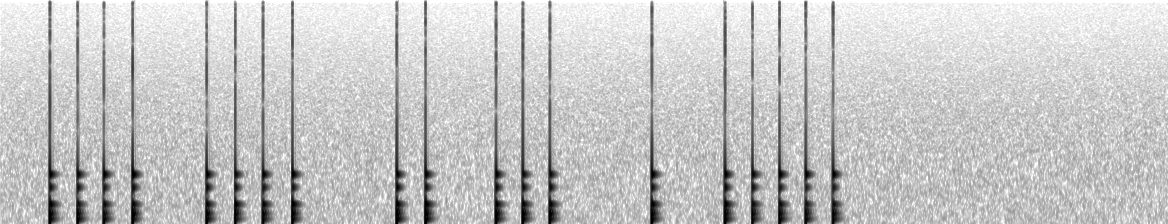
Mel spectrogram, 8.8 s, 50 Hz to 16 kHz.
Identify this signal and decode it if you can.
Tap code, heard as knocks on wood, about 5 knocks a second. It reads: THE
